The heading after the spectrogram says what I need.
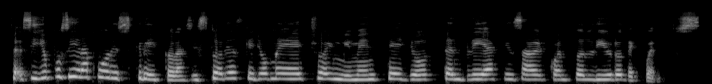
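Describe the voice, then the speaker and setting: A woman's voice: a little high, warm tone. A woman co-hosting a talk show, telling stories in a chatty, self-deprecating way and laughing often.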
